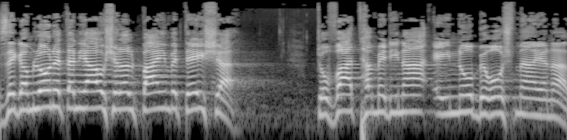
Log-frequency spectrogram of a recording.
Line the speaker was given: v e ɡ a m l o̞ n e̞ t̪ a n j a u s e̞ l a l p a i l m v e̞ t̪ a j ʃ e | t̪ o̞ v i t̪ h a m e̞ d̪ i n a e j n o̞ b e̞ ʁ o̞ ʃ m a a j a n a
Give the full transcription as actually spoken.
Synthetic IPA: z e ɡ a m l o̞ n e̞ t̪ a n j a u ʃ e̞ l a l p a i m v e̞ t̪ e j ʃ a | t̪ o̞ v a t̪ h a m e̞ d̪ i n a e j n o̞ b e̞ ʁ o̞ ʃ m e a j a n a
